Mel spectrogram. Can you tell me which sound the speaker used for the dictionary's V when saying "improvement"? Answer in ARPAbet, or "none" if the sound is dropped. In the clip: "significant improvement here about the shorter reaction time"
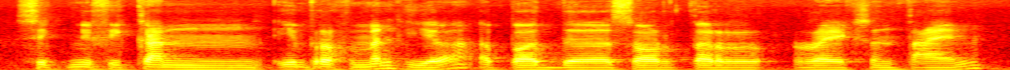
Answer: F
